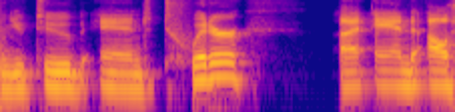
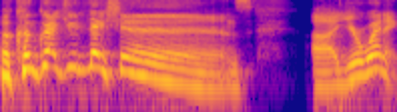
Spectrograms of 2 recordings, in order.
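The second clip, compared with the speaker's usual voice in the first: high, swooping, sing-song character voice; 8 semitones higher, 5 dB louder than usual. Congratulating viewers with an active short: Peanut impression. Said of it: "my best, uh, Peanut impression".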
